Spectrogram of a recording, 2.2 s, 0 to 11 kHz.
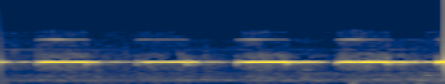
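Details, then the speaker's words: LTV 1200 portable ventilator: repeated high-pitched beeps, circuit-disconnect alarm after fully disconnecting the breathing circuit during a setup demonstration. "se eu desconecta totalmente ele dá circuito desligado dá um monte de alarme então por isso que é importante que essas conexões aqui estejam bem"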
